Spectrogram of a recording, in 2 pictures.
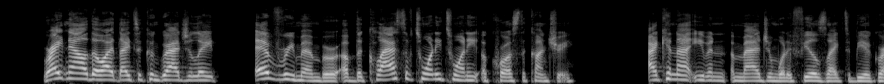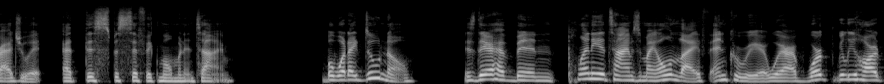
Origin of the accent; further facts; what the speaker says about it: New York, United States; accent: New York; they told me that my New York accent was too strong and that would never work on air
